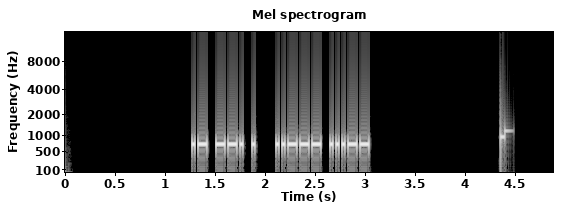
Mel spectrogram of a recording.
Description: Morse code, heard as a keyed tone, about 40 wpm, 700 Hz. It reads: AGE 23
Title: K1USN SST QSO Practice 40wpm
